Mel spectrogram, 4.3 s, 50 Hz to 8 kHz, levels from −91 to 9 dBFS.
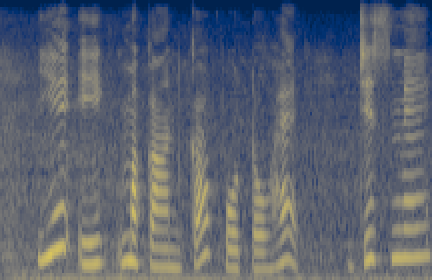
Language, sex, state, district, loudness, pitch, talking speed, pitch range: Hindi, female, Rajasthan, Jaipur, -18 LUFS, 260 Hz, 95 wpm, 205-300 Hz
